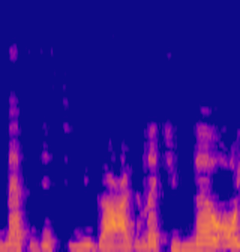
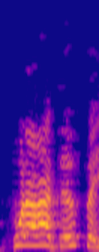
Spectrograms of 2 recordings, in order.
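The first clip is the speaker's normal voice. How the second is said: suddenly loud and high, catching herself; startled self-correction; 10 semitones higher, 11 dB louder, much faster than usual. Real, not acted. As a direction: stop short, surprised at your own slip. Catches herself mid-sentence.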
